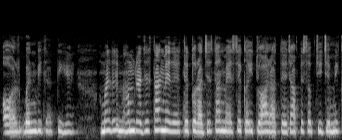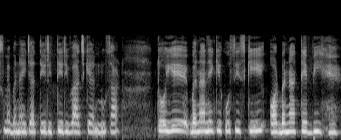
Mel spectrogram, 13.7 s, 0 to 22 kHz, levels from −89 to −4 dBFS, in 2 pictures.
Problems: background sounds at intervals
